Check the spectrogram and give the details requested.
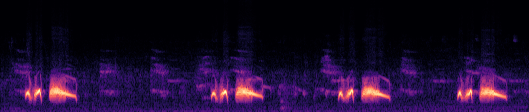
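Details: Calling spotted dove used to attract wild doves. It repeats four phrases about every three seconds, each made of two quick short notes and then a longer, low, falling coo.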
